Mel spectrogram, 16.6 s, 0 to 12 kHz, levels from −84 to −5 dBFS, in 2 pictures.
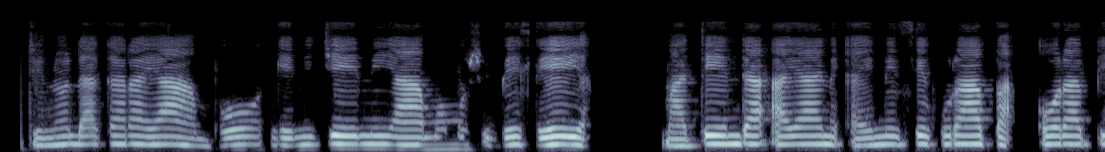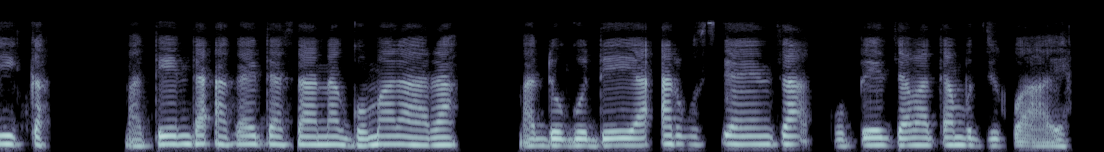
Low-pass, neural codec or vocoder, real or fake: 7.2 kHz; none; real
